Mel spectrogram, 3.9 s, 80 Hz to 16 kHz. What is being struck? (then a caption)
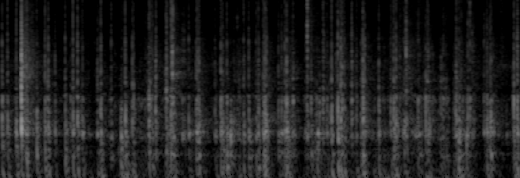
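Plastic blister pack with cardboard backing. Fingernails tap and scratch very fast on a flat, light retail pack of six pencils, a clear plastic blister with cardboard backing. The result is a dense stream of sharp, dry plastic clicks and scrapes centred around 1.1 kHz with a bright edge. The sound has almost no low end and no ring between strokes.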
